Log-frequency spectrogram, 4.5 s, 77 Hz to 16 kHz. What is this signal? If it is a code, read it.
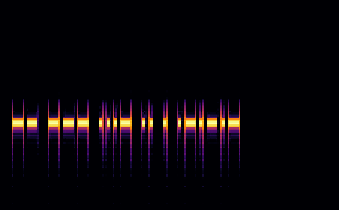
Morse code, heard as a keyed tone, about 25 wpm, 700 Hz. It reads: MOVIE.
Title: Sentences from Top 1000 Words - Review Part 5 - 25wpm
